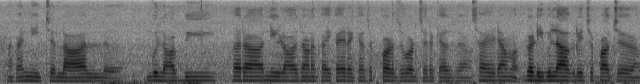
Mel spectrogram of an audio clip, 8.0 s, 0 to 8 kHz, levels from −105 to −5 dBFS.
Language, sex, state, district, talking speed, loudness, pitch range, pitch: Marwari, male, Rajasthan, Nagaur, 80 wpm, -20 LUFS, 130-140 Hz, 135 Hz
